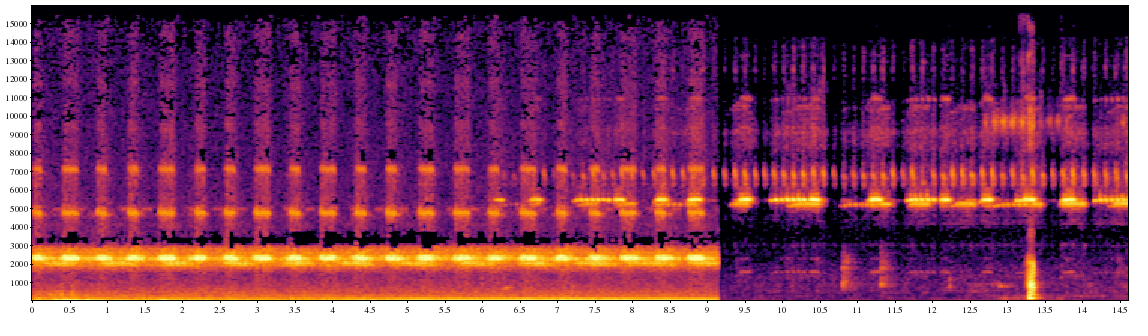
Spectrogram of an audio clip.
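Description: Crickets chirping steadily at about three chirps a second over a low hum. About nine seconds in this gives way abruptly to a thinner, higher-pitched insect trill, with a single sharp click near the end.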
